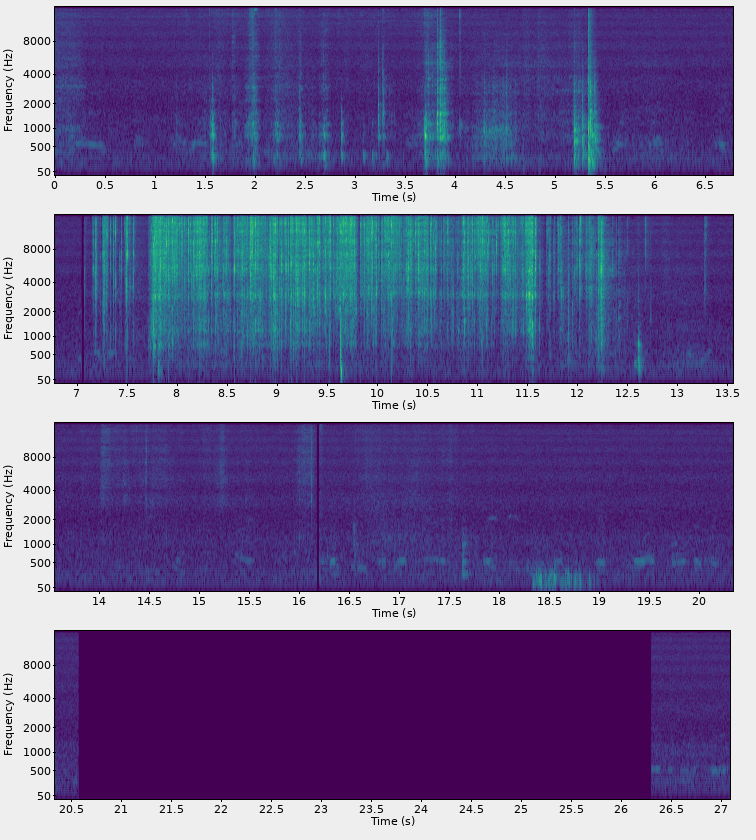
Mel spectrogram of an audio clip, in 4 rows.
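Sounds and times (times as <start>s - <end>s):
plastic bag crinkling and tearing: 7.1s - 12.7s.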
